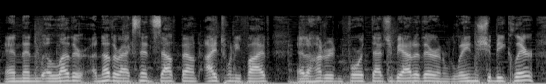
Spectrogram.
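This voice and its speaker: Rapid, higher-voiced male traffic reporter. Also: flat delivery.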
